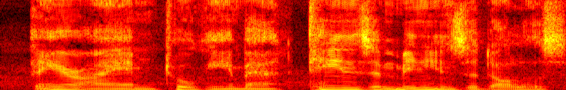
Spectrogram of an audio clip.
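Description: Crowd noise fills the background. A man talks over it at a moderate pace. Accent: New Zealand. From New Zealand, country town. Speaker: former undercover financier for drug agency. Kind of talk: interview testimony.

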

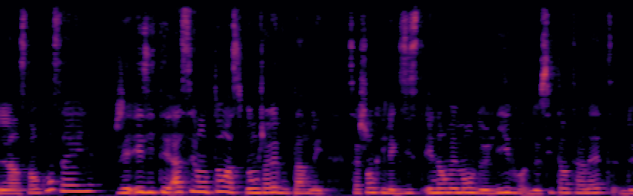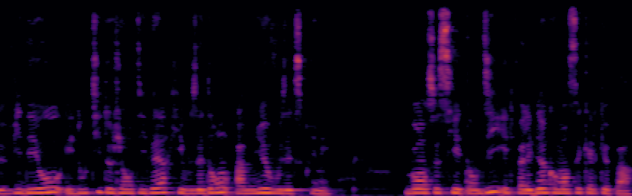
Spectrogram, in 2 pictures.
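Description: A woman's fairly high voice has a dark, mellow tone, ordinary pitch variation and a moderate pace. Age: 30s. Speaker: podcast host. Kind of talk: scripted narration.

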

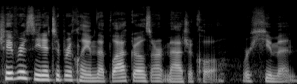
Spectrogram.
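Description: On a very clean recording with a silent background, a woman speaks at a fairly quick pace in a very deep, low voice. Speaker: writer and producer. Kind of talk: scripted narration mixed with interview commentary.

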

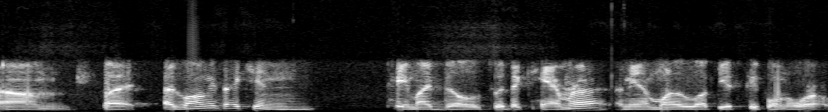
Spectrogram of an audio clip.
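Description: An unremarkable speaking voice moves at a fairly quick pace, with ordinary pitch variation and very even loudness. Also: man. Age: 30s. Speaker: filmmaker / camera operator. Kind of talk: casual chat.

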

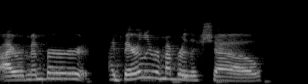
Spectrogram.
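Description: An unremarkable speaking voice: a woman with an American accent, lively intonation, and a moderate pace. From South Florida. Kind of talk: casual chat.

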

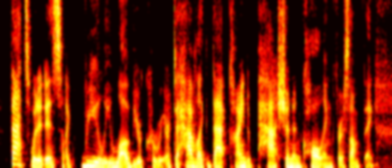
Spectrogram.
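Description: Recorded very cleanly with a silent background and a dry, close sound with no echo, a woman with a New Jersey accent talks at a moderate pace in a fairly low pitch. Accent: American, New Jersey. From New Jersey, earlier Scotland and India. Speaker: lawyer and former novelist. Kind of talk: interview. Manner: halting, many fillers.

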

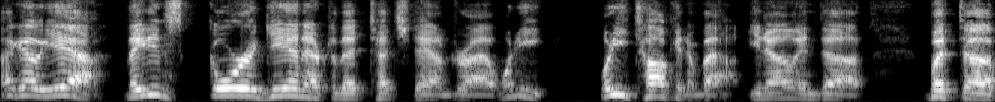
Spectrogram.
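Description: With a bright, sharp tone, a man speaks at a moderate pace, his pitch swinging very widely. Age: 60s. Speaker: sports journalist. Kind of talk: casual chat.

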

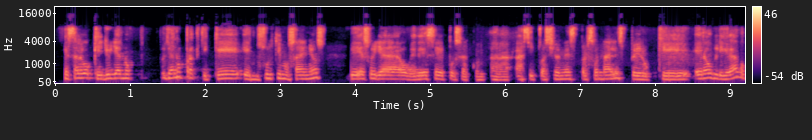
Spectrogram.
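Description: A man at a fairly high pitch, with moderate pace, ordinary pitch variation and a dry, close sound with no echo. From Mexico City (Magdalena Contreras). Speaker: Olympic long-distance runner. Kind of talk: interview. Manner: halting, repeats words.

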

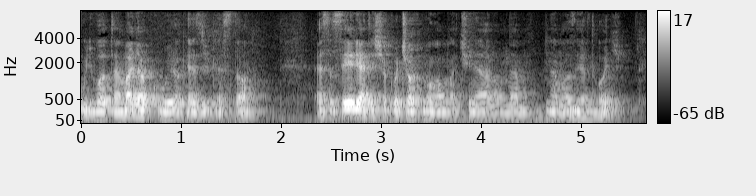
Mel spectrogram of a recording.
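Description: Noticeable background noise sits behind the recording. A man talks at a very fast pace. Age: 40s. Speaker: athlete. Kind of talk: interview.

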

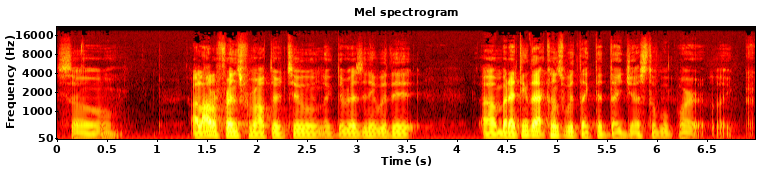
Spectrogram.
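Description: Recorded very cleanly against a silent background, a man talks at a fairly quick pace with long, frequent pauses and big swings in loudness. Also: fairly even intonation. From Calexico, California (US-Mexico border). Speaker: rapper. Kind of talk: casual chat.

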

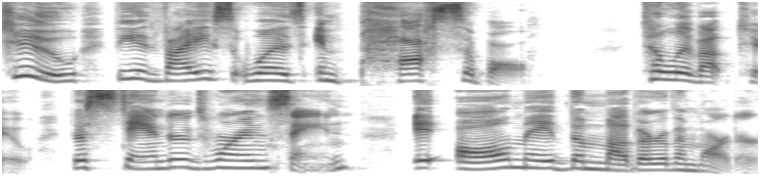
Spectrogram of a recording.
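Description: Speaking at a moderate pace with ordinary pitch variation, a woman with an American accent has an unremarkable speaking voice at a fairly high pitch. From US South, northwest Georgia. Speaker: podcast host, academic researcher. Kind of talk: personal storytelling.

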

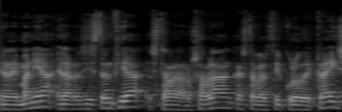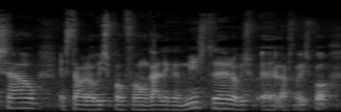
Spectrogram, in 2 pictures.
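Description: At a very fast pace and with ordinary pitch variation, a man talks over noticeable background noise. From Spain. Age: 50s. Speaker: history professor. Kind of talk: round-table discussion. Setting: bookshop event with audience.

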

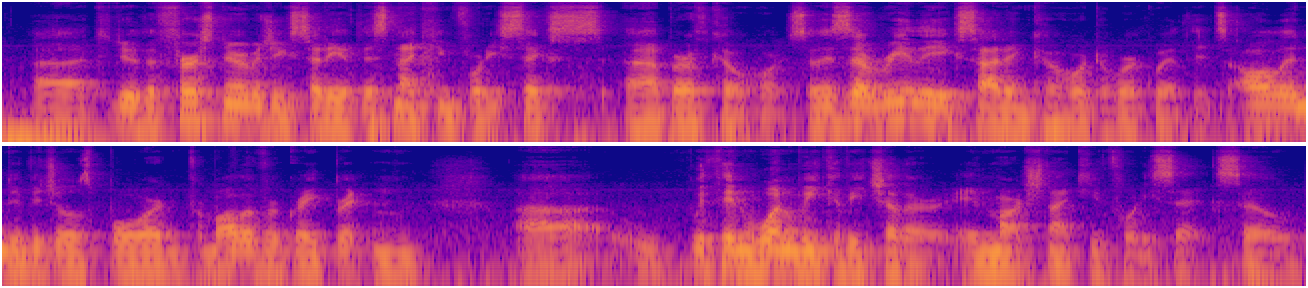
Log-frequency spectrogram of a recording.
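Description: A man with an American accent speaks at a moderate pace and medium pitch, his voice somewhat breathy. The tone is dark and mellow, the intonation monotone and flat. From United States. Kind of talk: interview.

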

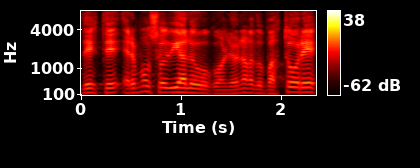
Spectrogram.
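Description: Fairly high-pitched male speech over a quiet background. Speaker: radio host. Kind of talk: radio interview.

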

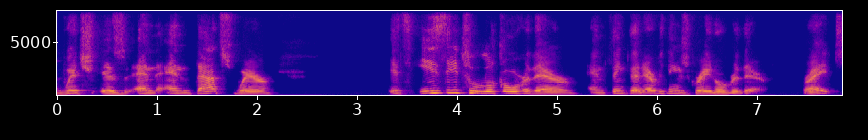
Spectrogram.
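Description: In a plain, everyday voice, a man speaks at a fairly high pitch with lively intonation. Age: 50s. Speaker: self-defense instructor and club security veteran. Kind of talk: casual chat.

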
